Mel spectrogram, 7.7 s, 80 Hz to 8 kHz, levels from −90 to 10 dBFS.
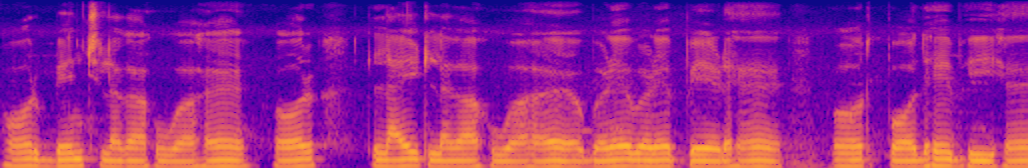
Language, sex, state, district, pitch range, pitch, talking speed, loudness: Hindi, male, Jharkhand, Palamu, 105-115 Hz, 110 Hz, 140 wpm, -13 LUFS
